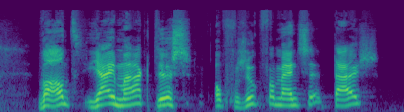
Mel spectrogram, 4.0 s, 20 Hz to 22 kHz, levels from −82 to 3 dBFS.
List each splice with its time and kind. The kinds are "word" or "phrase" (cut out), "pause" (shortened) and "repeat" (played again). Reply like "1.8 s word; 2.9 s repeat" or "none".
2.0 s pause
